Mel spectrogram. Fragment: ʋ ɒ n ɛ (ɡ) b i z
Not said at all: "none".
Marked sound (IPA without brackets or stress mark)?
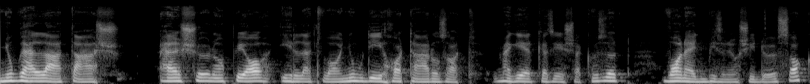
ɟ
